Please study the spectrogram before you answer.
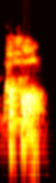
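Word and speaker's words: קהל: the Hebrew word and I don't even know how to pronounce it q a a l Cal is how guesses kahal which means congregation assembly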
